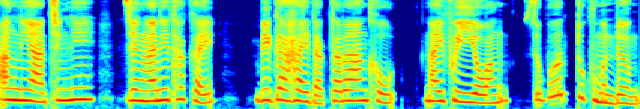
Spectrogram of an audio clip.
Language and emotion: Bodo, sad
